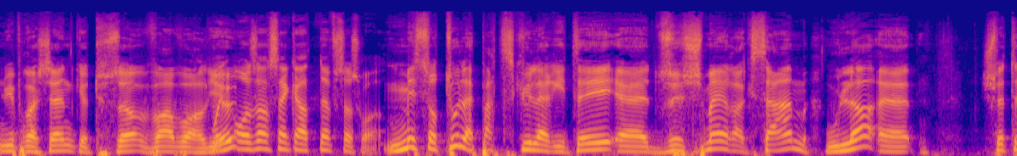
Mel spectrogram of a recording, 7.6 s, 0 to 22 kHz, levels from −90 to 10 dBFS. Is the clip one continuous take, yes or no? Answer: no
